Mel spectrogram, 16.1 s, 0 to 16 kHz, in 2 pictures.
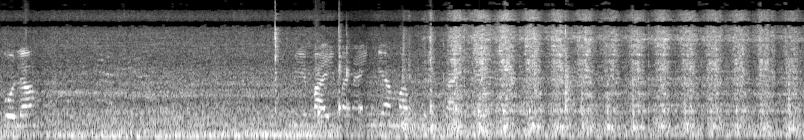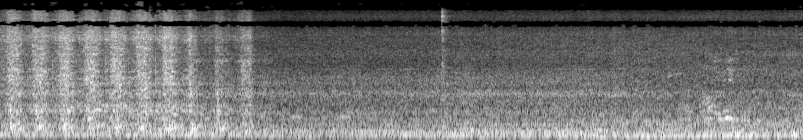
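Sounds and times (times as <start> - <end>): ice shaving machine scraping: 3.9 - 10.8.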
